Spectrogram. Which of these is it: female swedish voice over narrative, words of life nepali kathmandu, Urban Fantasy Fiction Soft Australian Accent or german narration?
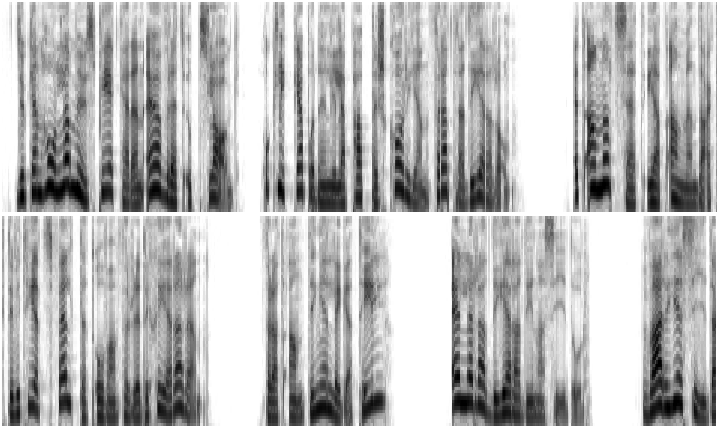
female swedish voice over narrative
